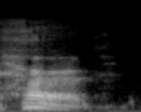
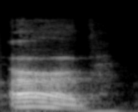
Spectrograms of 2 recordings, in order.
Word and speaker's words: Herb: I said Herb. They said, how do you say that? – Huh? Exactly. – Like, then I go Herb and they're like, oh. – Oh, yep. Yep. – So the H is silent.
